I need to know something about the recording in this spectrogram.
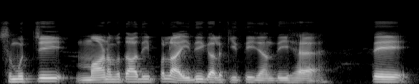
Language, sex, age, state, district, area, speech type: Punjabi, male, 45-60, Punjab, Fatehgarh Sahib, urban, spontaneous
